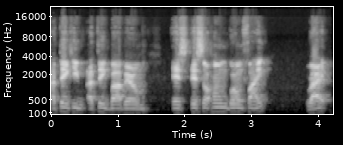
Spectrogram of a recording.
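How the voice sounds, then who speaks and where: A man's voice: on the low side, flat delivery, moderate pace, bright, forceful tone. A man hosting a live-stream boxing show, greeting viewers in the chat and talking through his views with many fillers and restarts, often checking in with "right?". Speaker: sports show host.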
